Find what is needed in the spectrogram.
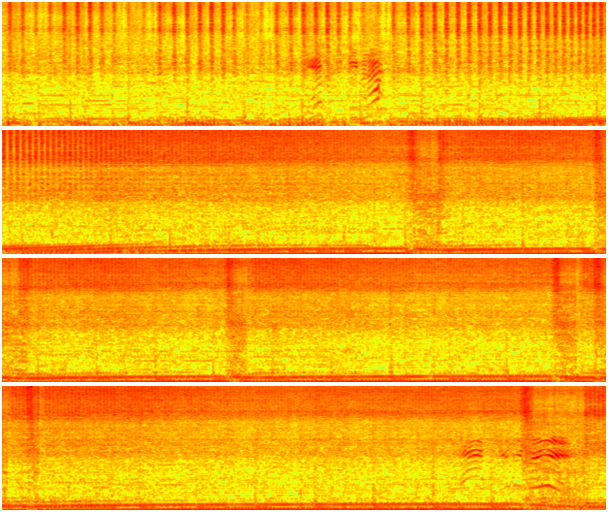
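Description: Maruti Omni's small three-cylinder petrol engine revving up over a few seconds, then held steady at high revs, with a few brief clicks and dips along the way. It is being run hard enough for its exhaust pipe and silencer to glow red hot.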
